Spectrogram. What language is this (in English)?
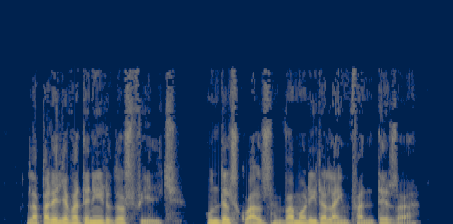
Catalan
